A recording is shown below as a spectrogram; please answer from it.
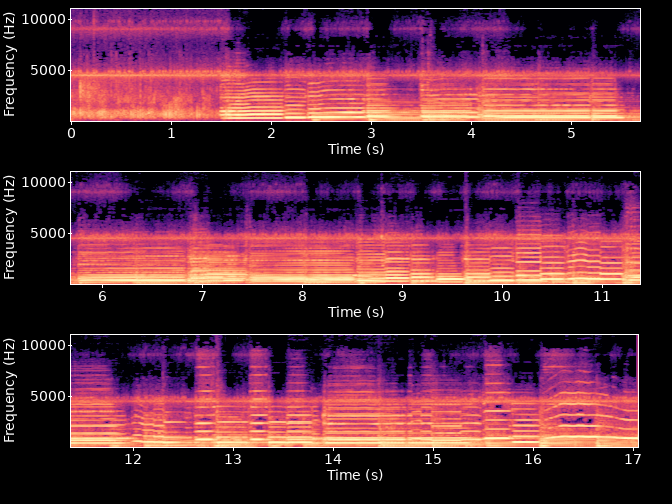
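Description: Fiddle playing a waltz melody, with two acoustic guitars strumming the accompaniment. The music starts about a second and a half in.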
